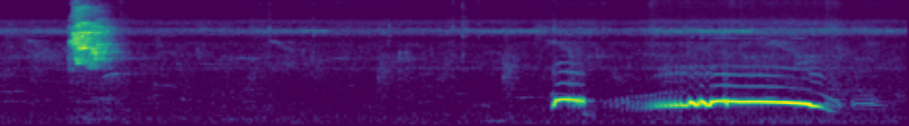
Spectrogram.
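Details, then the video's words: Kelantan-type spotted dove in full voice, a call meant to prompt other doves to answer. After a quiet start with a soft rustle comes a sharp short note, then a drawn-out vibrating coo ending in a downward slur. "Suara burung TEKUKUR gacor, merangsang burung Tekukur agar bunyi, burung tekukur kelantan gacor."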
